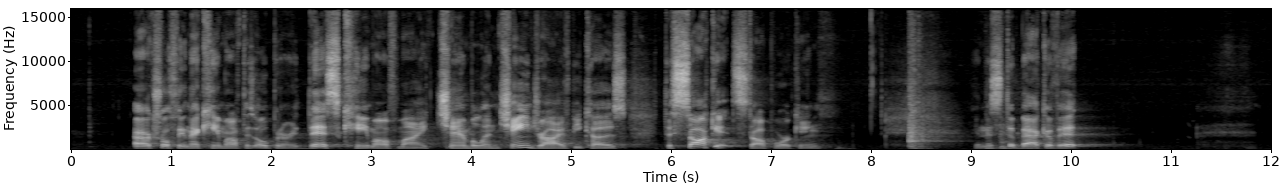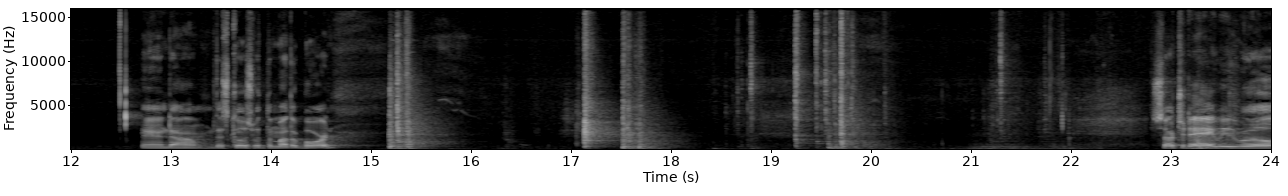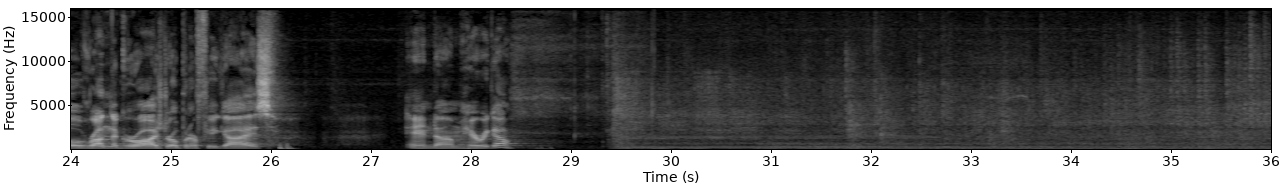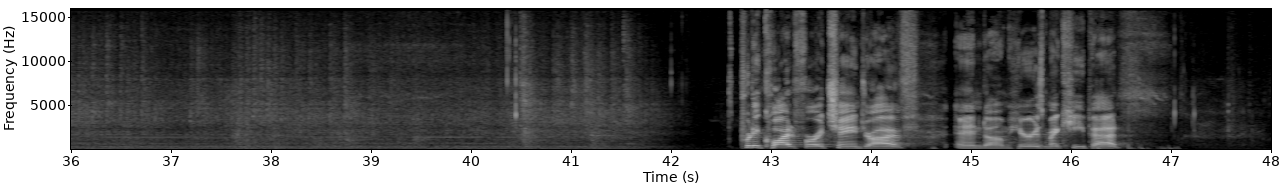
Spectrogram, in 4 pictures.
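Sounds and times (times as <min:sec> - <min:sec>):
garage door opener motor hum: 0:29.3 - 0:42.2.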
